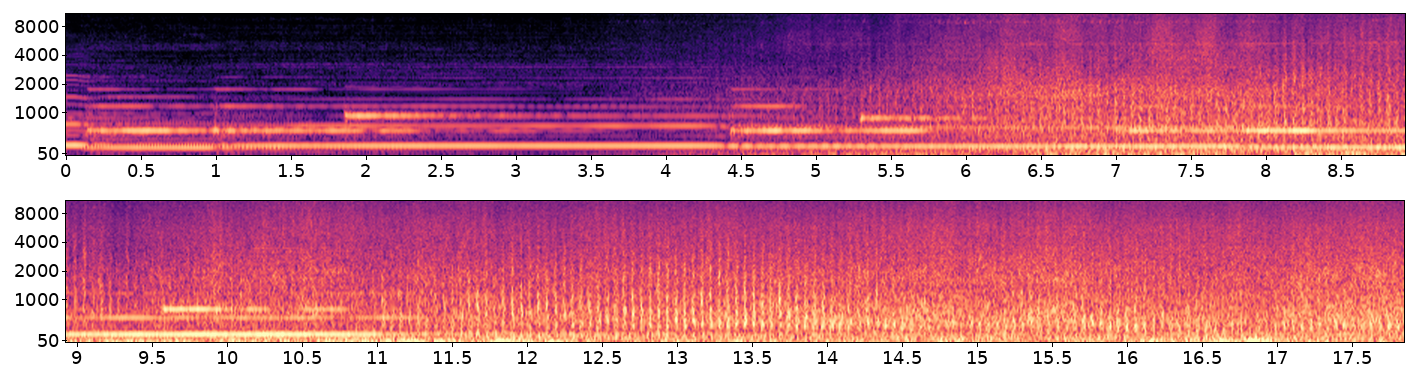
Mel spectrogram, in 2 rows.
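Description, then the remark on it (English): A helicopter powers up, its steady turbine whine and droning engine tones giving way to a loud, continuous rotor roar that builds and holds, with no voices. “On the 2nd of April, 2005, a Royal Australian Navy Westland Sea King helicopter crashed on the Indonesian island of Nias.”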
